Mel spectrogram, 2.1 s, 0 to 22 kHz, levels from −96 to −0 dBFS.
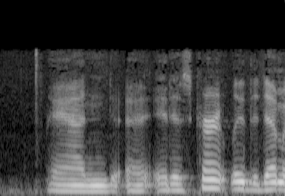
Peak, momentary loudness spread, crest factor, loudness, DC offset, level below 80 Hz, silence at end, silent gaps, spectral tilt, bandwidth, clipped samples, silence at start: -10 dBFS; 8 LU; 16 dB; -26 LUFS; under 0.1%; -58 dBFS; 0 s; none; -5.5 dB/octave; 8 kHz; under 0.1%; 0.35 s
